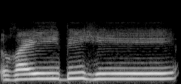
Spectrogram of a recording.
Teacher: Only thing is, because we're looking at mad saghir, at least 3 seconds. So on the ha should be ghaybihi, a little bit longer on the ha, okay?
